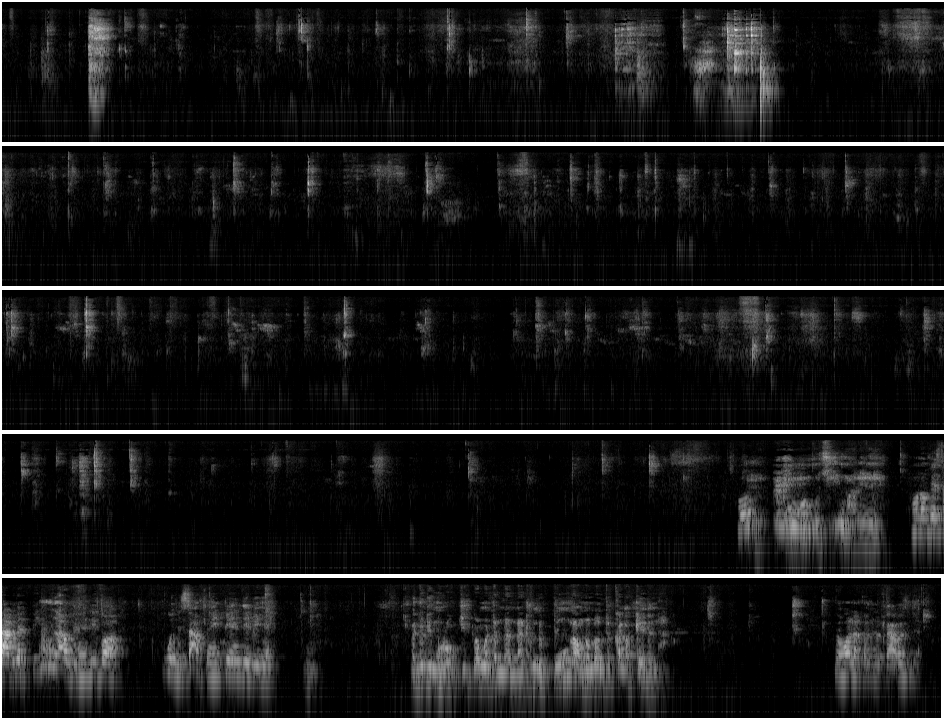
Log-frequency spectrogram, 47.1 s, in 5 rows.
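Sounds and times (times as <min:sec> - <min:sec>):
mouth and throat sounds: 0:00.0 - 0:07.6
chewing and lip smacks: 0:00.0 - 0:35.6, 0:36.5 - 0:37.4, 0:38.3 - 0:42.4, 0:43.8 - 0:47.0.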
